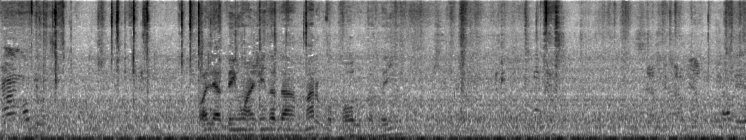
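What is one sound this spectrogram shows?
A plastic wrapper crackles in a hand.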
